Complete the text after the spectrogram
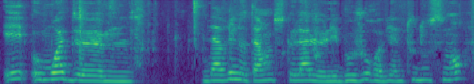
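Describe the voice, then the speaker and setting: A woman's voice: medium pitch, fairly even intonation, normal speed, warm tone, a little hiss or hum. Chatty young woman vlogger, hesitant. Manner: chatty, many fillers and restarts. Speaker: beauty vlogger. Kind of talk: casual haul video.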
